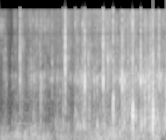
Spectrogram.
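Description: Boots crunching on a gravel path as a reenactor walks, with irregular clicks and rattles from his kit, growing busier about halfway through.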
